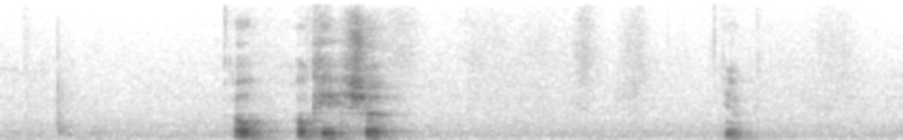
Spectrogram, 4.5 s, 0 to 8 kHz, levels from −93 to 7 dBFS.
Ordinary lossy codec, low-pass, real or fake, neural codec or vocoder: none; none; real; none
